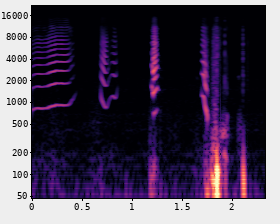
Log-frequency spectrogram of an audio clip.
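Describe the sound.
A voice imitates a fart: a high, wavering squeak that slides downward, then a few short sputtering, wet-sounding bursts, the last ones lower and punchier, with no talking.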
